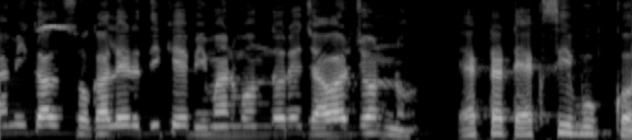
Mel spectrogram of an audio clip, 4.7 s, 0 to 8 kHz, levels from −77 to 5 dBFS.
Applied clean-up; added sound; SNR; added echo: classical method spectral subtraction.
